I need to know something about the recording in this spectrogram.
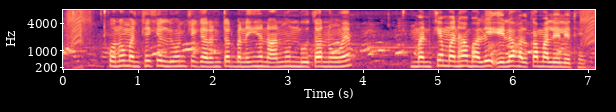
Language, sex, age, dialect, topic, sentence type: Chhattisgarhi, female, 18-24, Western/Budati/Khatahi, banking, statement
